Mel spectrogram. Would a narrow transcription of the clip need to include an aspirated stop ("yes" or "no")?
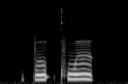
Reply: yes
